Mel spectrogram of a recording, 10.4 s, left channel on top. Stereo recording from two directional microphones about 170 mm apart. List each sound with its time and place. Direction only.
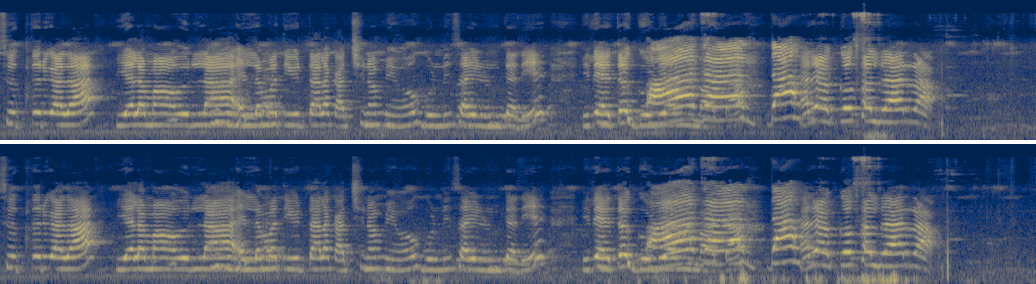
0.0 s child singing: centre (ahead or behind)
4.6 s a child's voice: centre (ahead or behind)
6.4 s a child's voice: 45° right (ahead or behind)
8.0 s a sound: 10° right (ahead or behind)
8.4 s child singing: 10° right (ahead or behind)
